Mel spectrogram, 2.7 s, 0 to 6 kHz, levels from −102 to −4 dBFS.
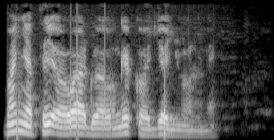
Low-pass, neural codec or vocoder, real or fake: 5.4 kHz; none; real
